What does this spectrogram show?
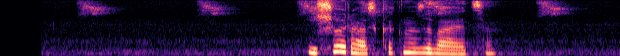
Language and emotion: Russian, neutral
